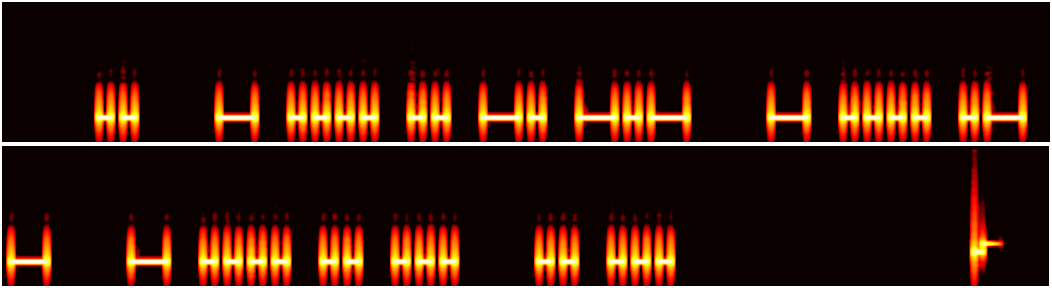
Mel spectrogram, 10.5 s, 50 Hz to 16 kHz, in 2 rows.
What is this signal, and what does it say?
Morse code, heard as a keyed tone, about 20 wpm, 700 Hz. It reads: I THINK THAT THIS IS
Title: Sets of 5 Words Encore2 20wpm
